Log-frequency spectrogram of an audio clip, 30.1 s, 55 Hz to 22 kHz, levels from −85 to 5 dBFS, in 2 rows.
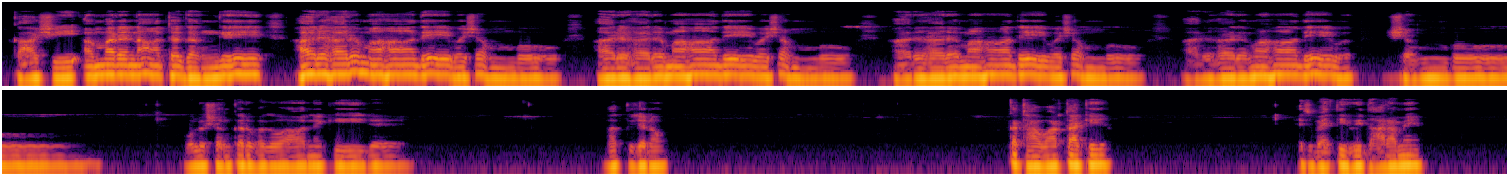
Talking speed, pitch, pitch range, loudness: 65 wpm, 100 Hz, 95-110 Hz, -21 LUFS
